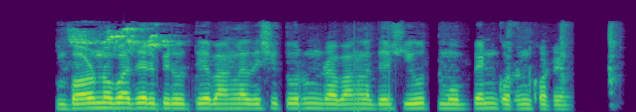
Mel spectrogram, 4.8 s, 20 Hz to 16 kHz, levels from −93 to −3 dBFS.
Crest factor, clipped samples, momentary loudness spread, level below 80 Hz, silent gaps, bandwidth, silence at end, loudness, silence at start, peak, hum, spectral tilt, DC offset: 18 dB; under 0.1%; 11 LU; -56 dBFS; 3.23-3.27 s, 4.35-4.55 s; 8 kHz; 0.15 s; -18 LUFS; 0.4 s; 0 dBFS; none; -4 dB/octave; under 0.1%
